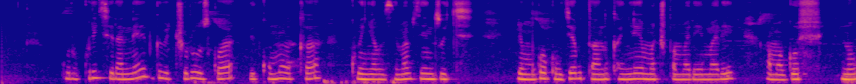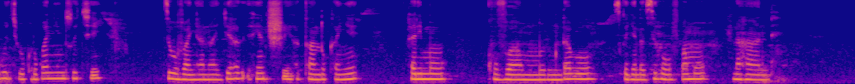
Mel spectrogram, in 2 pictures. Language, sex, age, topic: Kinyarwanda, female, 18-24, health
